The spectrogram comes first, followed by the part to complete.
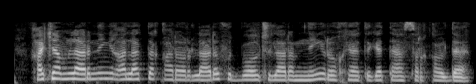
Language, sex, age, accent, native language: Uzbek, female, 19-29, Qashqadaryo, Uzbek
